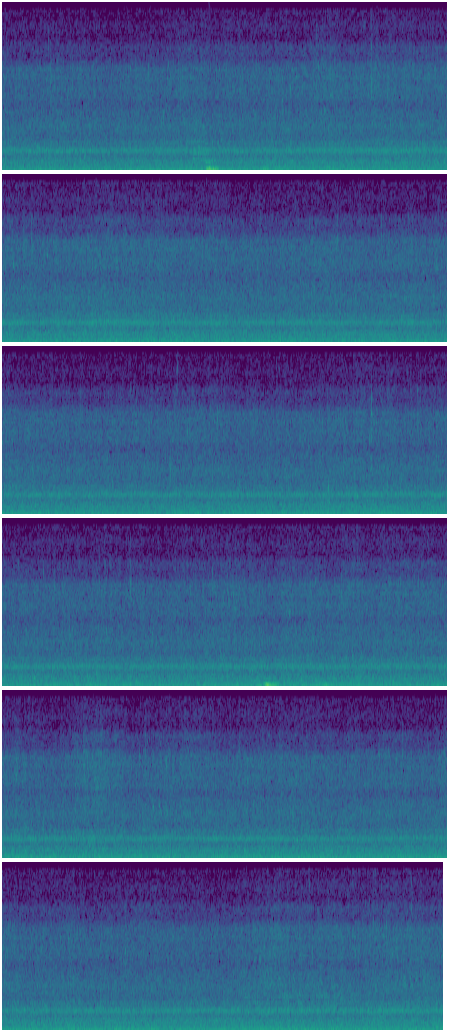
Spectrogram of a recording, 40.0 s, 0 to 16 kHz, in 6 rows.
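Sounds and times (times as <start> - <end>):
river water rushing: 0.0 - 39.9
short thump: 2.9 - 3.3.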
